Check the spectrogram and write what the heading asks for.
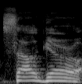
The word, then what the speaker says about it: Sulguero: Sulguero.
